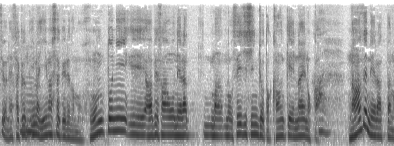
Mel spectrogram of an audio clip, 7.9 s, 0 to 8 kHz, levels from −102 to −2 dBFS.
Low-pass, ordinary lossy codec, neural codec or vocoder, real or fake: 7.2 kHz; none; none; real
